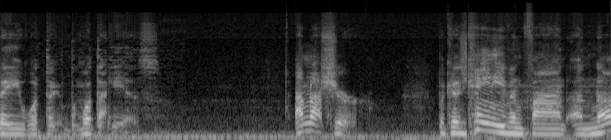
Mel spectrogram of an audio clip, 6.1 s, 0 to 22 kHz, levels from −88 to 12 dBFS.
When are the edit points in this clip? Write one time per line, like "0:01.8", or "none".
0:01.1
0:03.2
0:04.7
